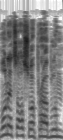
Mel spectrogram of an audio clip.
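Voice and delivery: voice cracking. Speaker mid-argument when their voice gives out: voice cracking. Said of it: "there goes my voice".

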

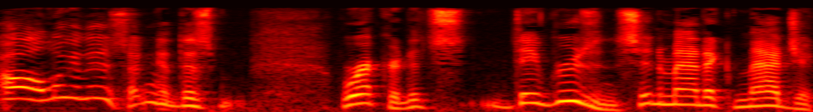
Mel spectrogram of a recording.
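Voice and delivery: high, swooping put-on voice. Retelling what the dad said about a record, imitating his voice. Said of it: "your impression of your dad".

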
